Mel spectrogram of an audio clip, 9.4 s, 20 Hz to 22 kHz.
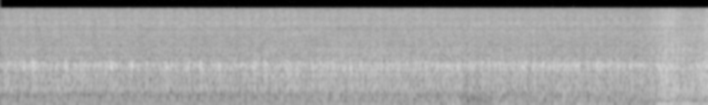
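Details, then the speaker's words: Warm Mercedes OM617 diesel with new high-output injectors, return lines and fuel filter, run during a Diesel Purge injector and pump cleaning: an even clatter at about three to four beats a second with no misses or knocks; a healthy idle. "it really runs pretty good after the new injectors and we've got the fuel lines hooked back up"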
